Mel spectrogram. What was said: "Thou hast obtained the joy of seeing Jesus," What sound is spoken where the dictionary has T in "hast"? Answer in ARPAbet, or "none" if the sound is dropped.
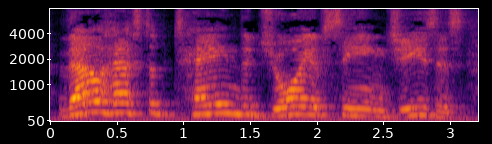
T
